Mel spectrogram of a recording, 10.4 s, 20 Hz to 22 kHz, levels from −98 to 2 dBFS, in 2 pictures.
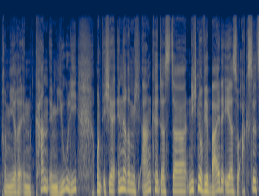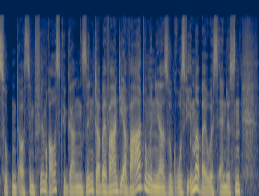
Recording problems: none

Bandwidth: 15 kHz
